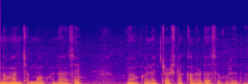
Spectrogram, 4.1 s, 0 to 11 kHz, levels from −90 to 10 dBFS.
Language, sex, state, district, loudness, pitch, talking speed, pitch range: Nagamese, male, Nagaland, Dimapur, -22 LUFS, 75 Hz, 175 wpm, 75-80 Hz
